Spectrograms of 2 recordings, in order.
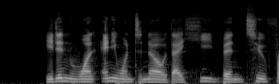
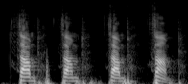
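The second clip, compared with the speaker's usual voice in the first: thumping noise; 3 semitones higher, 8 dB louder, slower than usual. A narrator's reading. Noise coming closer.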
